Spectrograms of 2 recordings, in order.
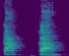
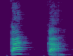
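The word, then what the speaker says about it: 까까: গিয়ে এটাকে বলা হচ্ছে কাক্কা কাক্কা। এখানে কিন্তু খর উচ্চারণ হয়েছে এটা, অথবা এখানে কয় ক উচ্চারণ করলেও এটা ভুল হবে না, কা এটা হচ্ছে কা কাক্কা কাক্কা।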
